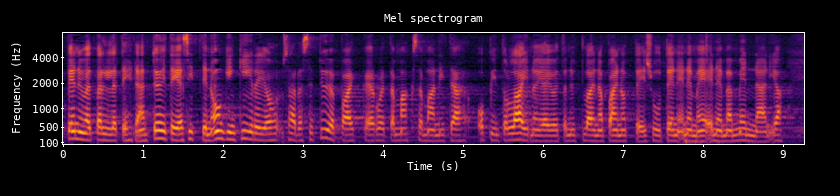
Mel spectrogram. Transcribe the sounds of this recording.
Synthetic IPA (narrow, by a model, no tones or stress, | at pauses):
penyʋæt̪ʋælilːæt̪ehdæ̰ːnt̪øit̪æjɑsit̪ːenoŋkiŋkiːrejosɑːdɑsset̪yøpɑikːɑjɑruʋet̪ːɑmmɑksɑmɑːnniːt̪æo̰pint̪olɑinojɑjoit̪ɑnyt̪lɑinɑpɑinot̪ːeisuːt̪eːnḛnemːæjjɑ̰ḛnemːæmmenːæːnjɑ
